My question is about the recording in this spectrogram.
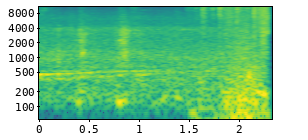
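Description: Train pulling away from a station platform, a steady rumble with a held tone. Electronic drum and bass music with heavy bass comes in about one and a half seconds in.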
